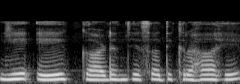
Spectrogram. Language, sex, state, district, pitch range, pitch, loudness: Hindi, female, Madhya Pradesh, Bhopal, 220-235 Hz, 230 Hz, -14 LUFS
